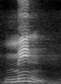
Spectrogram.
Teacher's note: یہاں پر نون کی آواز کلیئر کر کے پڑھنی ہے، میں کر کے نہیں پڑھنی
